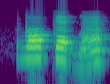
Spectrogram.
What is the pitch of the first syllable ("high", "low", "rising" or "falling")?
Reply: high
